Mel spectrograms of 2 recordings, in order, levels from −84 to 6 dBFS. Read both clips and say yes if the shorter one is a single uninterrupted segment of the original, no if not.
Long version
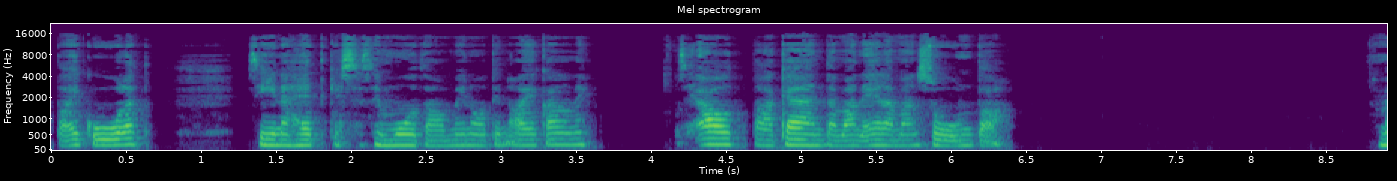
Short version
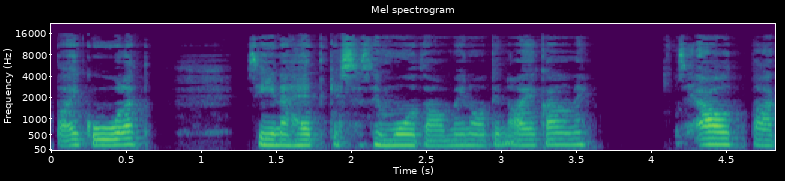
yes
